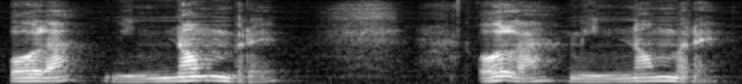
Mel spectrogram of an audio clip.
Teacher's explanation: Now because it ends in a vowel, nom is the accent one.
